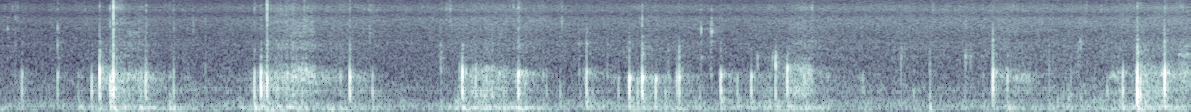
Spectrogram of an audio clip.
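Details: Jack Russell Terrier dog, male, eating a bone indoors: dense, steady crunching and wet gnawing with sharp bite clicks every fraction of a second throughout.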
